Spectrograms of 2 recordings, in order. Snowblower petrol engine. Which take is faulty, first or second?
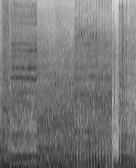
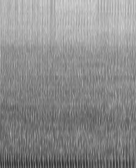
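first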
